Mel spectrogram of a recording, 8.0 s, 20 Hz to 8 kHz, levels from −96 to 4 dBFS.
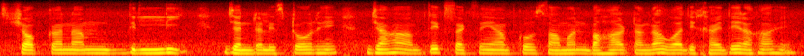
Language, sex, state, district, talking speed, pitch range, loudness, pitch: Hindi, male, Uttar Pradesh, Budaun, 155 wpm, 130-140 Hz, -30 LUFS, 135 Hz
